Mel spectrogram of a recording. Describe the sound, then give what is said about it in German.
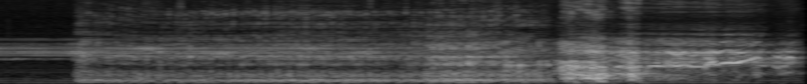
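A leopard roars while caught in a foothold trap: a rough, low, sustained growling roar that continues throughout and grows louder and harsher in its final second and a half. “Kein Elefant, es war ein Leopard. Er hatte sich in einer Fußangel verfangen.”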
